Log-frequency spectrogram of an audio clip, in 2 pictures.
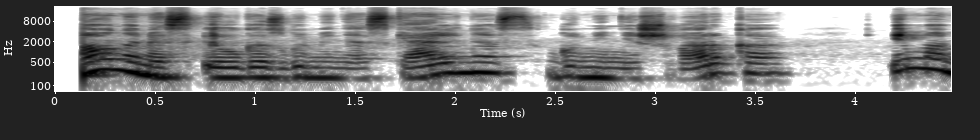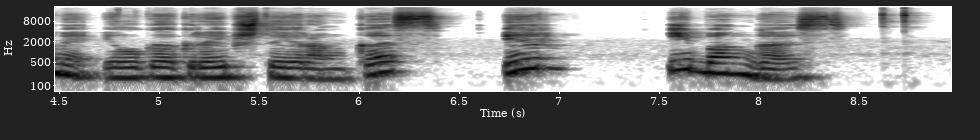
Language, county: Lithuanian, Šiauliai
